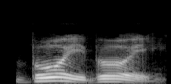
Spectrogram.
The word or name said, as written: buibui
